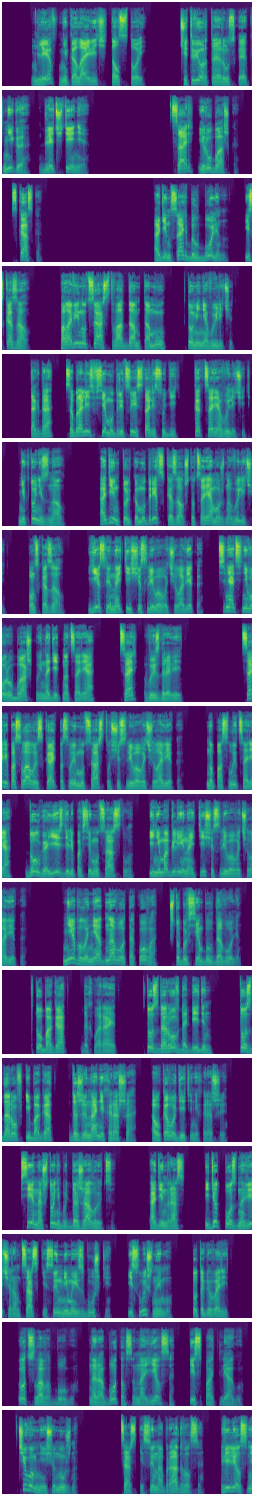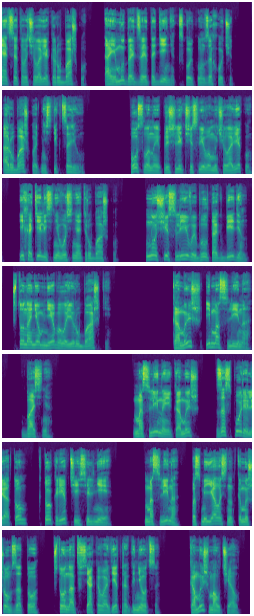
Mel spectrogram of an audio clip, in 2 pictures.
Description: Аудиокнига Четвертая русская книга для чтения | Библиотека аудиокниг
